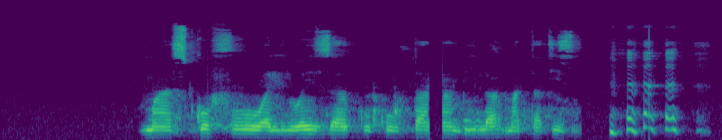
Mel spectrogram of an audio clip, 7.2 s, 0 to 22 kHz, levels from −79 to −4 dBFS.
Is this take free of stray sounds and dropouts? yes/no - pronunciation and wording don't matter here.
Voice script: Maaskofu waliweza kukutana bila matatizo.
no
